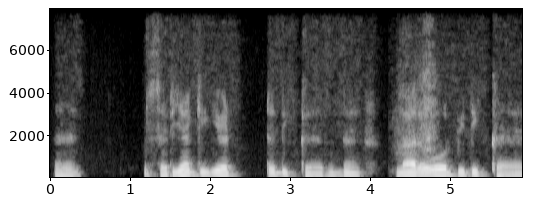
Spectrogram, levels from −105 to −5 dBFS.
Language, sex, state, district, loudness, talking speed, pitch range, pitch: Rajasthani, male, Rajasthan, Churu, -21 LUFS, 120 wpm, 125-130 Hz, 125 Hz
